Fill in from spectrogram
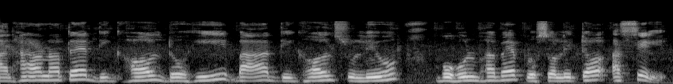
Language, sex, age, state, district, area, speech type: Assamese, female, 60+, Assam, Jorhat, urban, read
